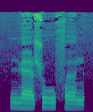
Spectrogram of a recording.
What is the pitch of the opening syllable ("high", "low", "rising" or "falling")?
low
